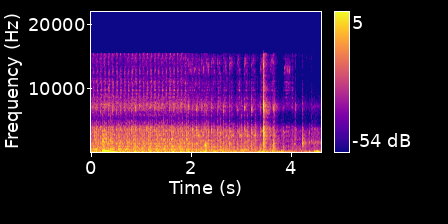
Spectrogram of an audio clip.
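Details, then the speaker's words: Yamaha Jupiter MX that had lost ignition spark despite a new regulator (kiprok) and new coil, started after a full wiring and ignition check. Engine catches and settles into a light, steady putter with no stumbling; healthy idle. "Coba kita tes kita hidupkan [Musik] nah ini udah hidup ya teman-teman mantap"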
